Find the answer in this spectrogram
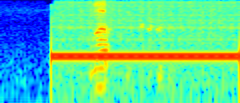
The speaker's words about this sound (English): whose phone is ringing?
